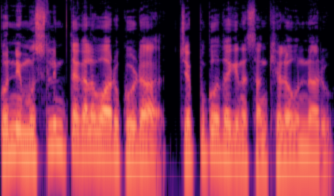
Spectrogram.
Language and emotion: Telugu, neutral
